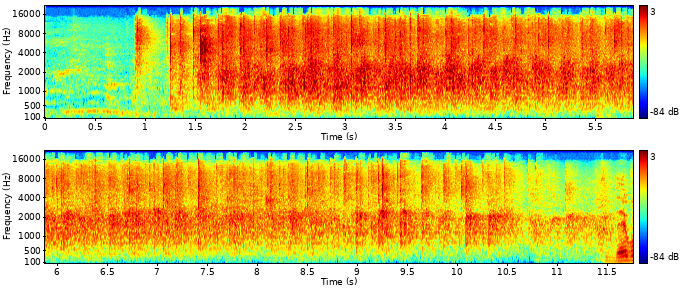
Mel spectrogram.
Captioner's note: applause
